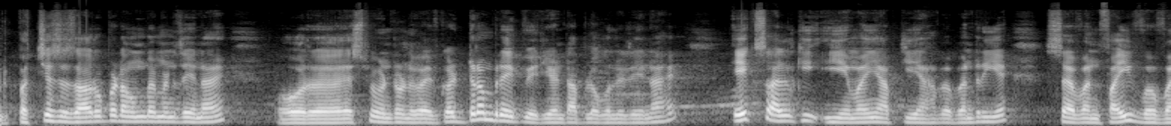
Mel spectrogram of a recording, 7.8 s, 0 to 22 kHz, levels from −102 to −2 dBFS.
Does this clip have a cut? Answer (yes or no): no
